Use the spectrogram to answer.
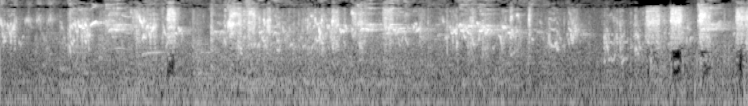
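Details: Budgerigars chattering, a sound meant to stimulate a female to breed: dense, high, scratchy chirps and squawky warbles run continuously in overlapping bursts with no pauses.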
